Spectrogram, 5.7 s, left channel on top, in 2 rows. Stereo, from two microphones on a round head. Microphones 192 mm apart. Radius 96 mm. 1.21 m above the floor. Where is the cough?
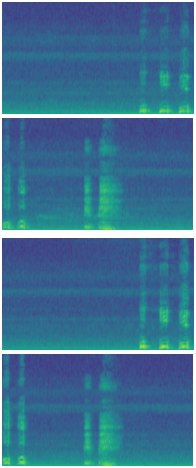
5° right (ahead or behind), 0.7 m.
